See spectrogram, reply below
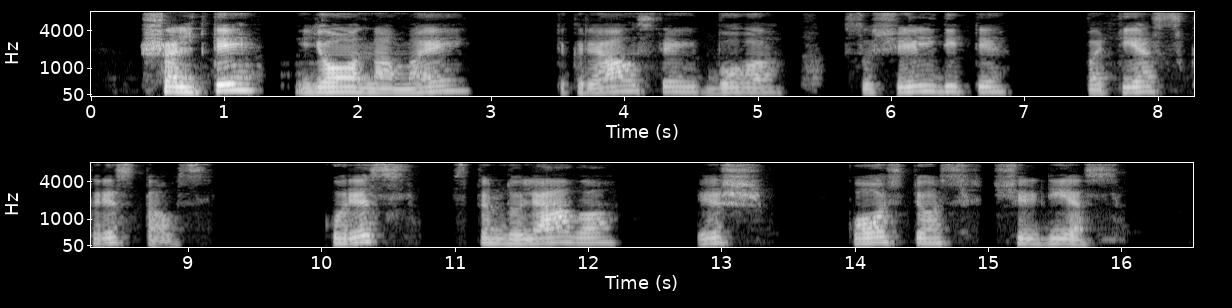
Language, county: Lithuanian, Klaipėda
